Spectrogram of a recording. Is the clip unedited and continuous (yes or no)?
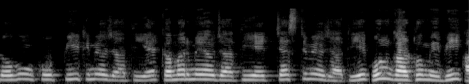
yes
